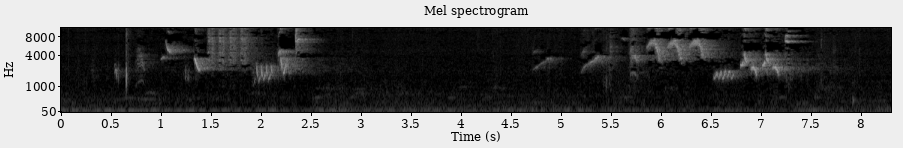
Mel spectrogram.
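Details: Common Nightingale singing in darkness at close range: two varied phrases mixing sharp chirps, buzzy bursts and whistled notes, a brief pause between them, with light background hiss.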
